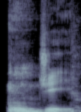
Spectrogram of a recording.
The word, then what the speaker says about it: Gee: to reframe your questions now, knowing that it's pronounced G. Yeah. Instead of Right. Gee. Yeah. I can't. Maybe Zach introduced you as Donald. It could have But been. now I I mean, can't remember ghee which is one's right.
